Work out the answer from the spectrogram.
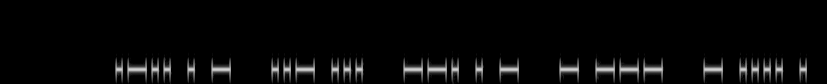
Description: Morse code, heard as a keyed tone, about 20 wpm, 700 Hz. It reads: LET US GET TO THE
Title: Sentences from Top 1600 Words 20wpm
